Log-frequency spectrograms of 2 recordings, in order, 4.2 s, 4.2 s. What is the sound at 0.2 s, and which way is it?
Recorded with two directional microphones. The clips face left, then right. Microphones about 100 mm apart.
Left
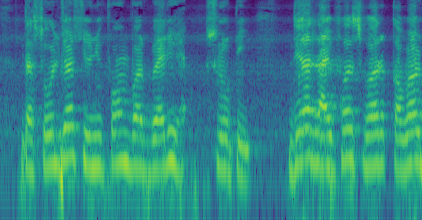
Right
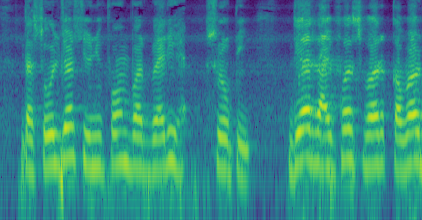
Speech, 30° right (ahead or behind).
